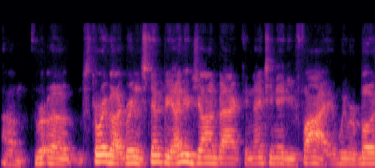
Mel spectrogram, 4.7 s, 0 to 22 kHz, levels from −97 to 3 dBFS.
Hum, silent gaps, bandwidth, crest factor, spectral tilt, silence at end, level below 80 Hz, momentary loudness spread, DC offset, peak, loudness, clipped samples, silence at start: none; none; 10.5 kHz; 16 dB; -8 dB/octave; 0 s; -62 dBFS; 12 LU; under 0.1%; -4 dBFS; -21 LUFS; under 0.1%; 0 s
